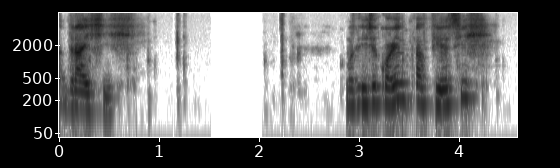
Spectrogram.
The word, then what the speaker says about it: vierzig: Vierzig. Esa G al final no suena tanto como una G, Creo que suena muy parecido como una CH.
